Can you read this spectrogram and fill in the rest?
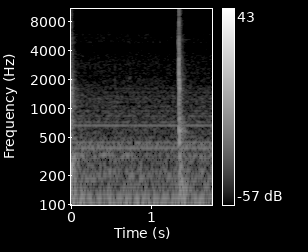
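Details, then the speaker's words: Classic fuel-injected Polaris RXL Indy triple snowmobile, a barn find. A second fuel pump gives one faint click and no whir when powered. It has voltage, and a bad connection unable to carry current is suspected. The fuel pump does not run. "nope still nothing well sounds like a second not good pump yeah you would have been able to feel that"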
